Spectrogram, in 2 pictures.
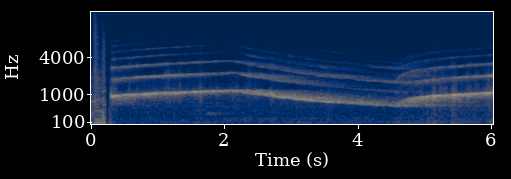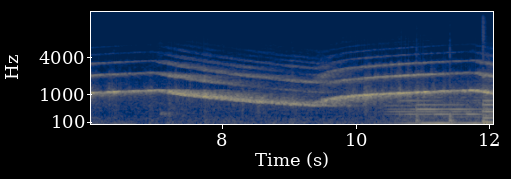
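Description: An advanced life support ambulance siren in an advertisement, a loud, continuous wailing tone that rises and falls in slow sweeps with no talking over it.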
